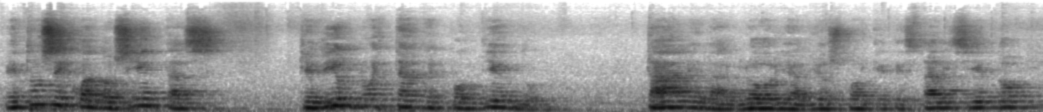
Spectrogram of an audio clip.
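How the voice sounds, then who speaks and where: A male pastor delivering a slow, emphatic sermon and asking rhetorical questions of the congregation. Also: fairly high pitch, dark tone. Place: church sanctuary. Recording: roomy echo, heard from a distance.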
